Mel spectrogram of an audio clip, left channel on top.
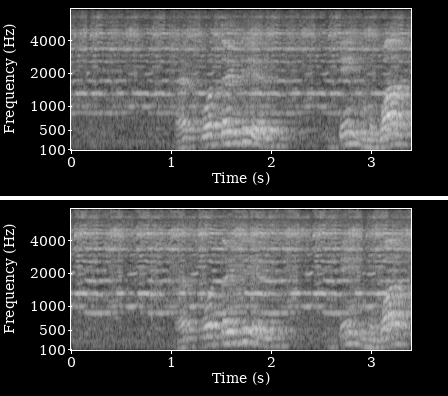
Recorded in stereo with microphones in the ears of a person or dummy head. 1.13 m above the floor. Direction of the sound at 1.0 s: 25° left (ahead or behind).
